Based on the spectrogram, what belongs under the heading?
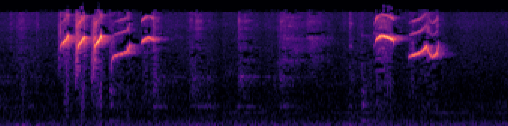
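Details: Java sparrow calling to provoke a flock into answering; an opening run of five high chirps stepping downward, a pause, then three more bright chirps, the last lower and buzzier.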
